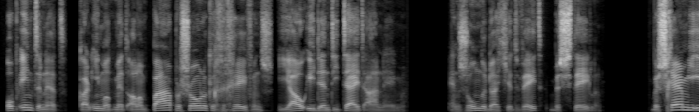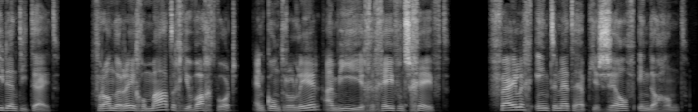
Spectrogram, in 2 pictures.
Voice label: NL Voice Commercial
